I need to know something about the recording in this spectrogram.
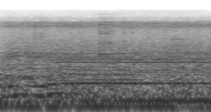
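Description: A race car engine, played from an old video, roars steadily and loudly throughout, a continuous droning buzz with a sustained mechanical whine and no speech over it.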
